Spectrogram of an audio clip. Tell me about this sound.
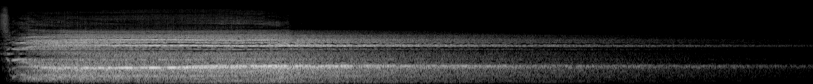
3. of 4 Monster Screams (Dry and with Reverb)
Monster Scream 3 WET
